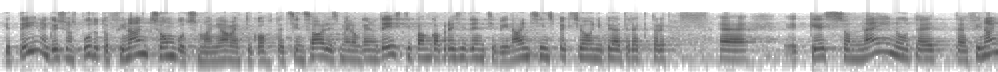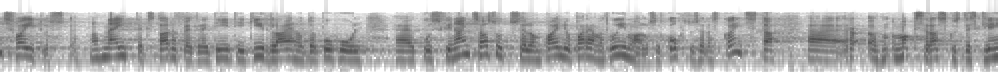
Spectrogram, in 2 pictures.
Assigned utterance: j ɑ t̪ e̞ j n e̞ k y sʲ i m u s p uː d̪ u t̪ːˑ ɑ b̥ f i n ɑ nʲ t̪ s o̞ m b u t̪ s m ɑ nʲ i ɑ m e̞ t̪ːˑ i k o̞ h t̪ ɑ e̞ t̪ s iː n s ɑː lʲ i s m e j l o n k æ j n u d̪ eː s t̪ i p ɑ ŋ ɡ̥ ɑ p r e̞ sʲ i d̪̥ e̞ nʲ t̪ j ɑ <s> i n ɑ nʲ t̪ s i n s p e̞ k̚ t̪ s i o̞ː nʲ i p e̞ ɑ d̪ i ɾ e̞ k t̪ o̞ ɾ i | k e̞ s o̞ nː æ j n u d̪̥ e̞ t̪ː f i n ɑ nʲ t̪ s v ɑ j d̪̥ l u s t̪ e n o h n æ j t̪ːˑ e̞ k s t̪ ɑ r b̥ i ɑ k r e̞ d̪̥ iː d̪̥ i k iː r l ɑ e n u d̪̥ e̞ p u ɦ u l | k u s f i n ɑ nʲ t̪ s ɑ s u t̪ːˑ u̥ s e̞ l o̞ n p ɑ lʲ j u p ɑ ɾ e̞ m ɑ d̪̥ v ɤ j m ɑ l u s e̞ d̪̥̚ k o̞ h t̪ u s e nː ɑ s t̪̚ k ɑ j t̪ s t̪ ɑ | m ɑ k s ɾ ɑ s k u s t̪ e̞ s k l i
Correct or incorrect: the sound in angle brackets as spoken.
incorrect: f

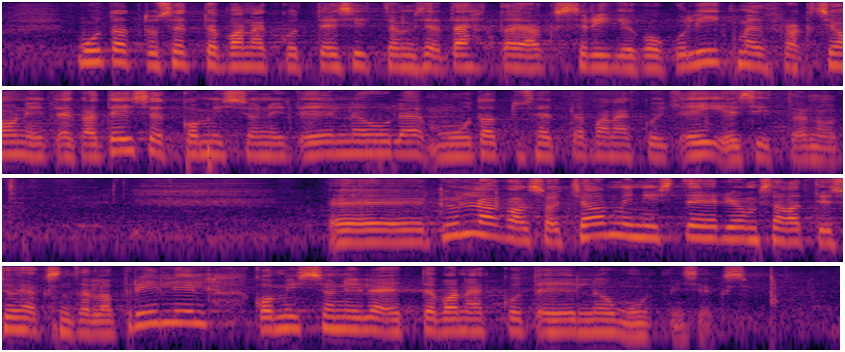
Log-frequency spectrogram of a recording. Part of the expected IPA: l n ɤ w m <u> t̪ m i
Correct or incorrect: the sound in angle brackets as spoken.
incorrect: uː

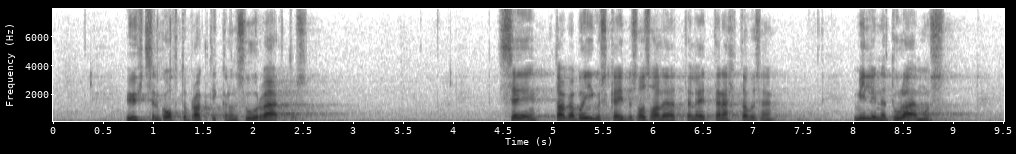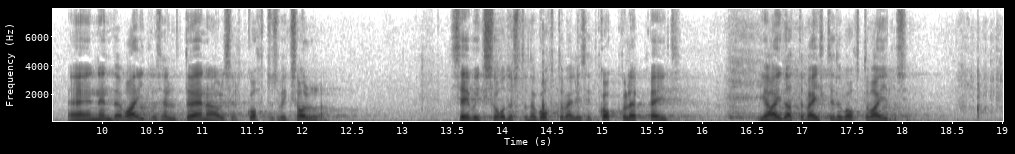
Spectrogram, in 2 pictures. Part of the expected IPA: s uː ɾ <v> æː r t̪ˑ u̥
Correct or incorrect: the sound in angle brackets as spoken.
correct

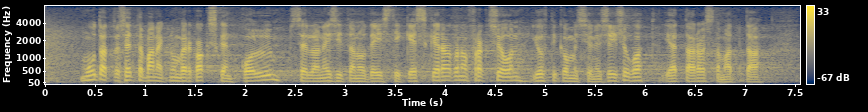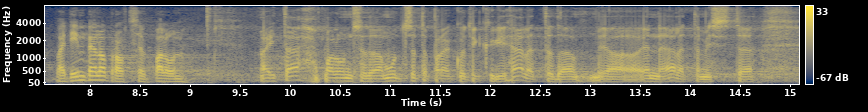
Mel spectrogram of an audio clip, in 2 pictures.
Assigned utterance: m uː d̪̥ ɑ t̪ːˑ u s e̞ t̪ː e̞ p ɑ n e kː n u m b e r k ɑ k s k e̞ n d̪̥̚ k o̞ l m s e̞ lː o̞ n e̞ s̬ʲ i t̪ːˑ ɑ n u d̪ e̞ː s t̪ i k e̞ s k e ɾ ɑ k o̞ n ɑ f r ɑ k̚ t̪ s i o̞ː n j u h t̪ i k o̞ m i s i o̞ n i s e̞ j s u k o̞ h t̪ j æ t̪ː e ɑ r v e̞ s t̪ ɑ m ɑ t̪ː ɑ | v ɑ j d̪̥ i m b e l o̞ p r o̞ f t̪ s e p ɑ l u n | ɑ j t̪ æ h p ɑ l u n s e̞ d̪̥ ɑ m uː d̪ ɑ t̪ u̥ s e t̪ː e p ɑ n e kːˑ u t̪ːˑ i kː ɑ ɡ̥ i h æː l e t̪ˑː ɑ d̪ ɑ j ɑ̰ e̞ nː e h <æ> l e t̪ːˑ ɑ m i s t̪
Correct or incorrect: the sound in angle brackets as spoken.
incorrect: æː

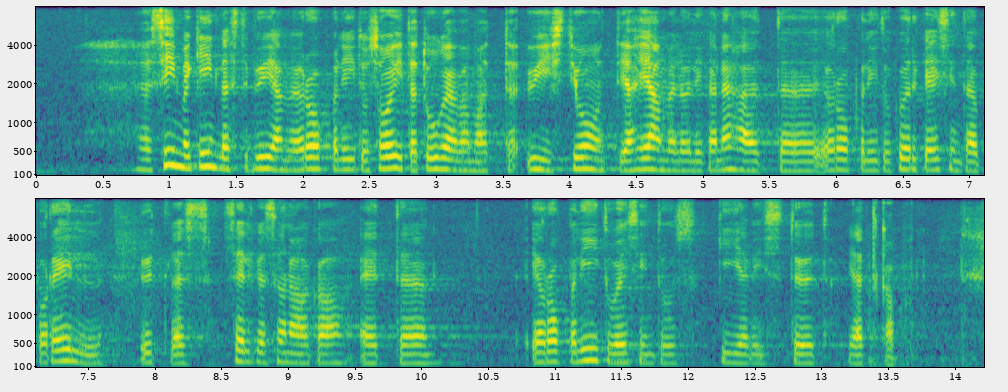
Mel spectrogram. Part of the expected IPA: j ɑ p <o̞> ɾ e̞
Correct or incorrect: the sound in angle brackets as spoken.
correct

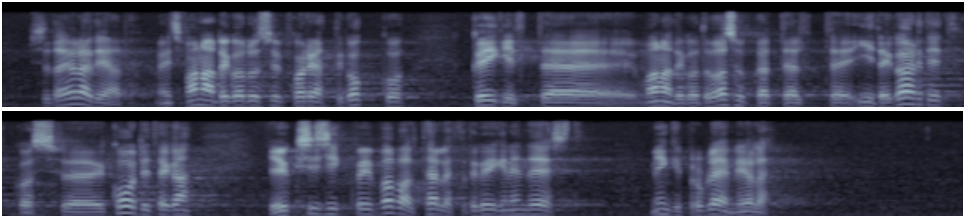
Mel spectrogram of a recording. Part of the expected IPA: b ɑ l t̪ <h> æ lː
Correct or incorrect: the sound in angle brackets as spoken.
correct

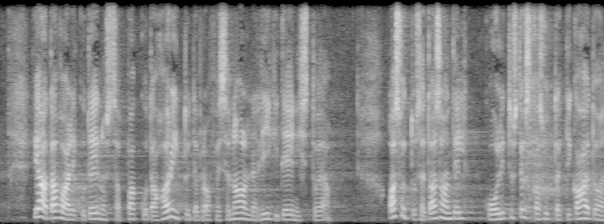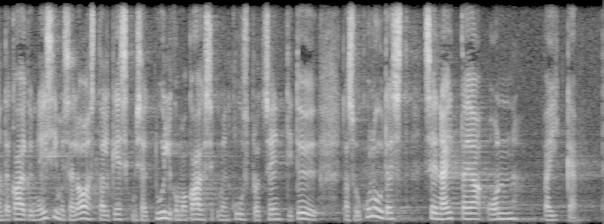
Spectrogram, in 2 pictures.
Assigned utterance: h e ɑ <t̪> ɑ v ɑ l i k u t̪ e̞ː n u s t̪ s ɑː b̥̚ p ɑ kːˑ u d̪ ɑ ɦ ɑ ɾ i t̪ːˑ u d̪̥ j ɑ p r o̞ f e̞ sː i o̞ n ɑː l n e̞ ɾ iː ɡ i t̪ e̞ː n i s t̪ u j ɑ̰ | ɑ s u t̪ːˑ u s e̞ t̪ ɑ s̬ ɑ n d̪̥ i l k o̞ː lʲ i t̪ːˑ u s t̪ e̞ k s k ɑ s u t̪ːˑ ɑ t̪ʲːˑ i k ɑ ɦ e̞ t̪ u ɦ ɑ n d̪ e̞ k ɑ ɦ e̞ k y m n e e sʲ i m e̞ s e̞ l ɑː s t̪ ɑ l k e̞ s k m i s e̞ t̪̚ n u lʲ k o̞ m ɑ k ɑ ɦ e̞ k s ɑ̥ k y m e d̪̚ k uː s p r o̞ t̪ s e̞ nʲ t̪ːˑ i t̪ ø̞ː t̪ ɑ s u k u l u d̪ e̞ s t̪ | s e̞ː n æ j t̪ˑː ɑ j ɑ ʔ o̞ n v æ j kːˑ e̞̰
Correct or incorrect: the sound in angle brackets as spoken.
correct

